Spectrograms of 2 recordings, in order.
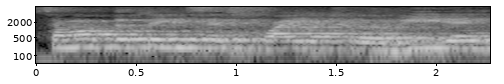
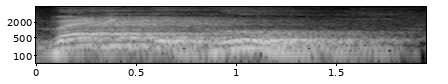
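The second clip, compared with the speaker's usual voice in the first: "Where did they go" slowed, with "Where" emphasised; sentence stress demo; slower than usual. Shown as a demonstration. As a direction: model the question's stressed words slowly. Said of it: "where you have to stress".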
